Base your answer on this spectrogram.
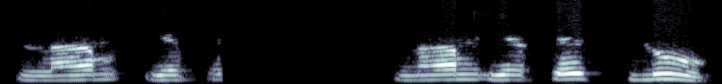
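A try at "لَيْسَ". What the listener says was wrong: লাম ইয়া জাবার, লামের উপর জাবার এসছে, লাম ইয়া জাবার, লাম ইয়া জাবার, জি। লাম ইয়া জাবার লাই, লাম ইয়া জাবার লাই, লাম ইয়া জাবার লাই, সিন জাবার সা, লাইসা, লাইসা, লামের উপর জাবার এসছে,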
